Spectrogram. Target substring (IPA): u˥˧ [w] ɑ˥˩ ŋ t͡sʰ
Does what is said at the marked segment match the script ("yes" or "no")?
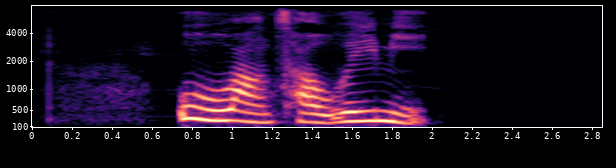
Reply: yes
